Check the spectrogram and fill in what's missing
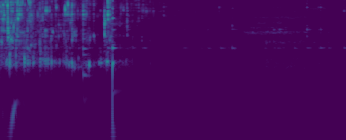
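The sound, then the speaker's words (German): Liquor glugs and splashes into a glass in a short pour lasting about a second, with bubbly rising tones, then a quiet tail with faint clinks. “Dann gieß mal ein und schauen.”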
